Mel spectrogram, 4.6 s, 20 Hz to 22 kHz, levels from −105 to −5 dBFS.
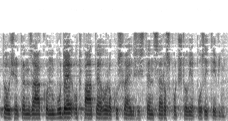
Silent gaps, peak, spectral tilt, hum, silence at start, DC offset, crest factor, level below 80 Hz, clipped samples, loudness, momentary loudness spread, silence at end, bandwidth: none; -6 dBFS; -4.5 dB/octave; none; 0 s; under 0.1%; 18 dB; -66 dBFS; under 0.1%; -23 LUFS; 9 LU; 0.05 s; 7.6 kHz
